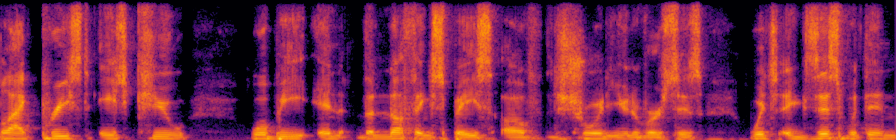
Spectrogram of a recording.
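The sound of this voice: The tone is fairly bright. Delivery comes at a fairly slow pace. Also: man.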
